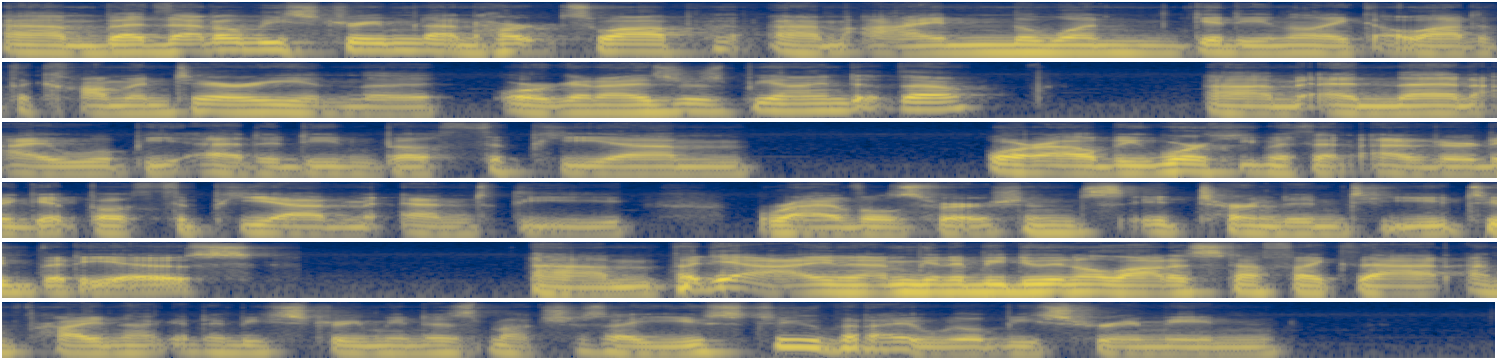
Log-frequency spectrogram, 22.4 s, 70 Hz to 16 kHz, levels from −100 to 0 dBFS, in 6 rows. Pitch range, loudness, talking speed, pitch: 110-135 Hz, -19 LUFS, 235 wpm, 120 Hz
